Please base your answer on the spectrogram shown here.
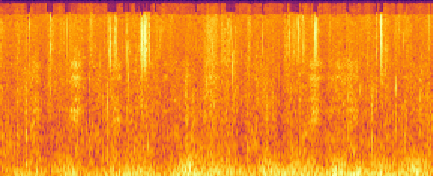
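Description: Hooves of a horse being ridden forward in a schooling session, a soft, irregular thudding footfall rhythm close by under light wind noise, with no talk.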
